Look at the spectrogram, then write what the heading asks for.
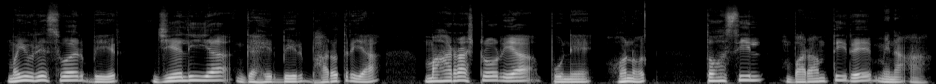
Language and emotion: Santali, neutral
